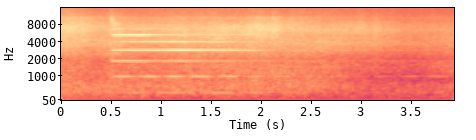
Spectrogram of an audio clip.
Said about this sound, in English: So once again, the bell will transition us.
